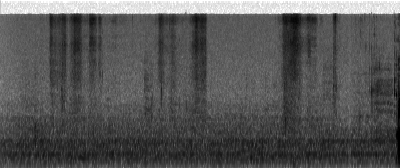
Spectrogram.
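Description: A low steady room hum with a few short hissing breaths through the nose, the loudest about six seconds in.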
